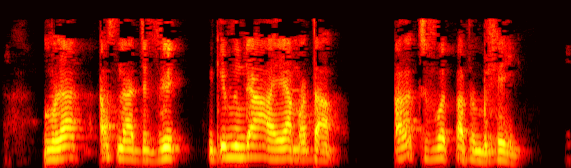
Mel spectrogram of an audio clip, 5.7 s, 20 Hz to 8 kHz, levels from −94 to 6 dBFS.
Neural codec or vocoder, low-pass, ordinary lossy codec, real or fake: codec, 24 kHz, 0.9 kbps, WavTokenizer, medium music audio release; 7.2 kHz; MP3, 24 kbps; fake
